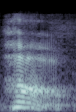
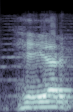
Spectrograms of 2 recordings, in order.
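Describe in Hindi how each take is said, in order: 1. शब्द का अंत 'eh' से होता है जो श्वा में बदल जाता है। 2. शब्द का अंत एक पूरे 'yar' शब्दांश से होता है। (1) "ऐसे हेयर" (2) "वो सब गलत प्रोनाउंसिएशन है"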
